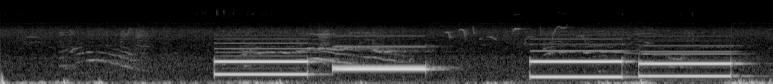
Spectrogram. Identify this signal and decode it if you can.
Aircraft SELCAL, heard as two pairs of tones, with room echo and the noise of a park. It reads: EP-JK BP-CM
